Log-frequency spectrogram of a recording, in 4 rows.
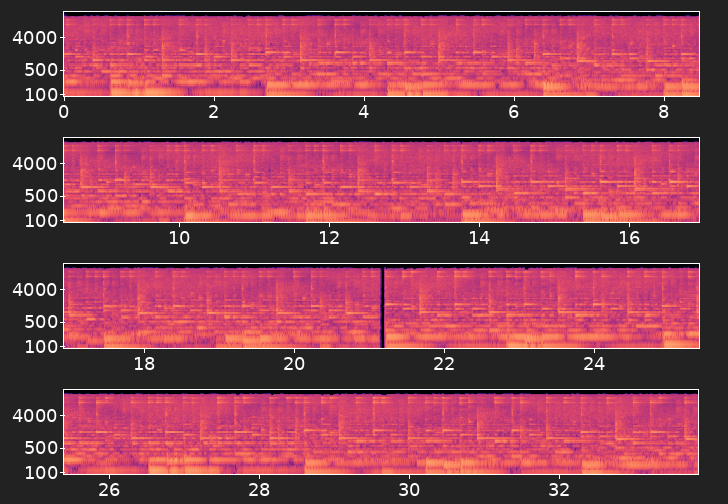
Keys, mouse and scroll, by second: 2.7 ctrl+s, 10.2 click, 11.2 shift+right click, 11.7 shift+a, 13.0 click, 13.9 s, 15.2-15.9 typing, 16.7 click, 17.5-18.5 typing, 20.4 click, 22.0 click, 22.6 Tab, 23.7 click, 24.6 shift+z, 24.9 shift+click, 25.4 shift+click, 26.4 ctrl+z, 26.8 shift+click, 27.7 ctrl+z, 28.1 shift+click, 29.1 ctrl+z, 29.8 shift+click, 30.5 shift+click, 31.0-33.3 middle drag, 33.3 middle click.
